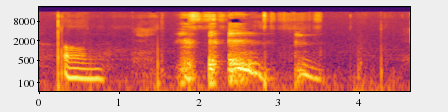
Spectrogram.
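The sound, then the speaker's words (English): A fairly loud throat clearing: a short voiced rasp followed by a couple of rough, guttural bursts, with a brief gap between them and no words spoken. “Well, excuse me, clearing my throat.”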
